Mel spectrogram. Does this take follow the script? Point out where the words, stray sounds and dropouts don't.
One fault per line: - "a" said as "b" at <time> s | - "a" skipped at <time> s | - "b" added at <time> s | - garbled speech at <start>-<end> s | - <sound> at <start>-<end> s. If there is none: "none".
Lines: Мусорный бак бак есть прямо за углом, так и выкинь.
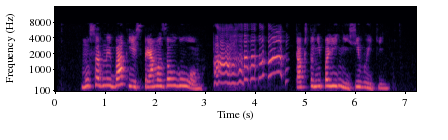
- "бак" skipped at 1.4 s
- laugh at 3.2-4.7 s
- "что не поленись" added at 5.0 s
